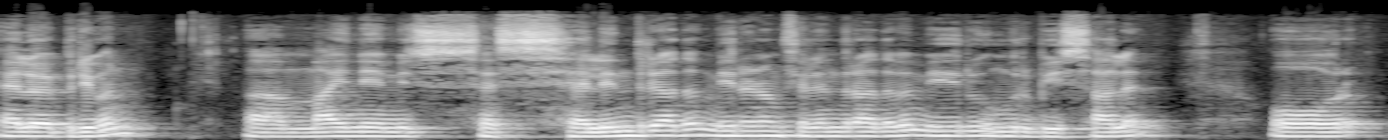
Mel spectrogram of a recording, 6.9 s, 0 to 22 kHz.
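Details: 20-year-old man with stammering he says is genetic, inherited from his father, and worsened after a head injury; reports more difficulty speaking Hindi than English; stuttering.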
